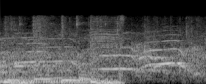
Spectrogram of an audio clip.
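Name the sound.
audience cheering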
